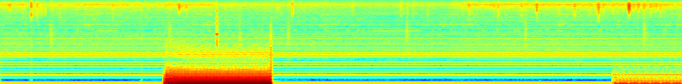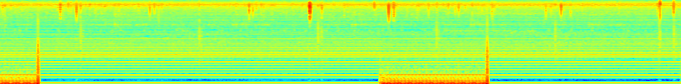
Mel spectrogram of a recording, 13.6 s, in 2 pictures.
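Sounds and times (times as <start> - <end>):
noise: 1.6 - 2.8, 6.2 - 7.3, 10.6 - 11.8.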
